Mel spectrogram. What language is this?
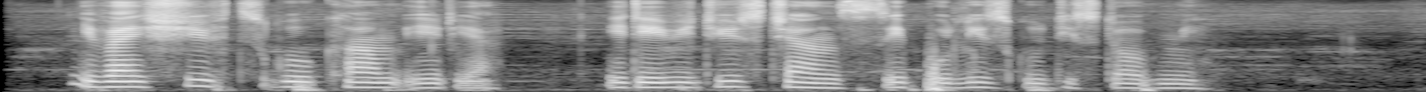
Nigerian Pidgin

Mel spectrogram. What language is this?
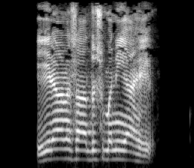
Sindhi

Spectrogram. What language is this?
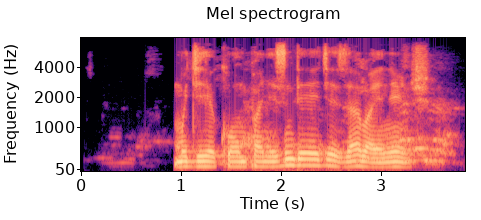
Kinyarwanda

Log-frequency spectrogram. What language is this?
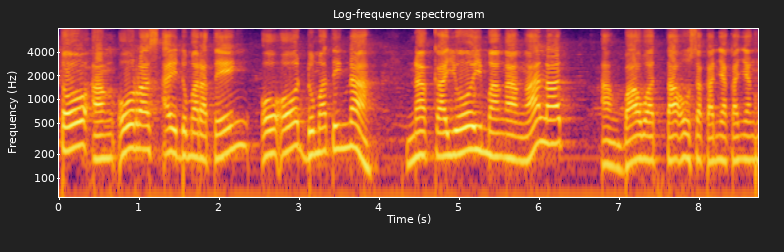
Filipino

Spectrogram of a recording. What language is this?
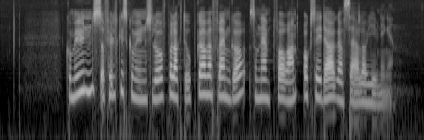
Norwegian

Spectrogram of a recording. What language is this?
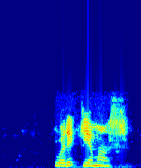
Kalasha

